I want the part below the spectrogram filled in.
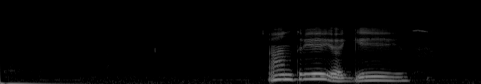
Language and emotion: Russian, sad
